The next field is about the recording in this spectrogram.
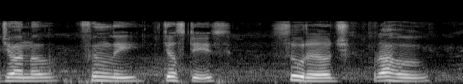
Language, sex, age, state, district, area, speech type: Punjabi, male, 18-30, Punjab, Ludhiana, urban, spontaneous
